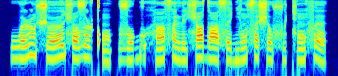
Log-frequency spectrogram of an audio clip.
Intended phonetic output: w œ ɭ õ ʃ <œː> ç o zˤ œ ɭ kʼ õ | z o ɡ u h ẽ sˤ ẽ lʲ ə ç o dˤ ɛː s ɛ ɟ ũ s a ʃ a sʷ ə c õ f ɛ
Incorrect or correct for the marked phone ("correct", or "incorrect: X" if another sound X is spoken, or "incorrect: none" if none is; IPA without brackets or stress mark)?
correct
